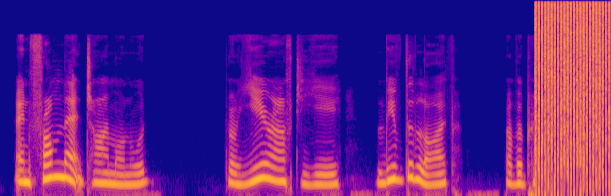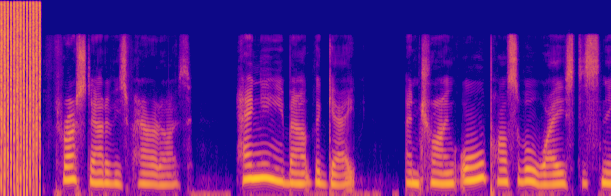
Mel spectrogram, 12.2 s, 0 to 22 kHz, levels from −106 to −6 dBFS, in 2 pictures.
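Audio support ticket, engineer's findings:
Compressed stream played as audio, 5.35–6.54 s: loud chattering static replaces speech. Undecoded AC-3 read as PCM. Waveform shows 9.33 ms noise bursts at 31.25 Hz with flat near-silent gaps.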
